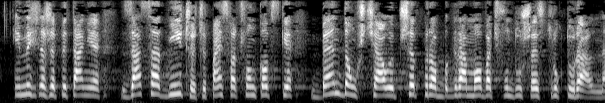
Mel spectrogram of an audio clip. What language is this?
Polish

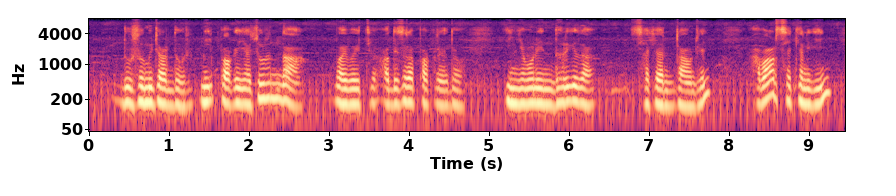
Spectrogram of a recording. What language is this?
Santali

